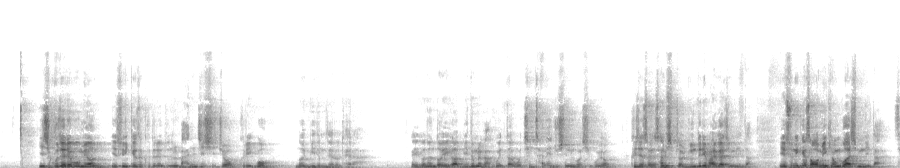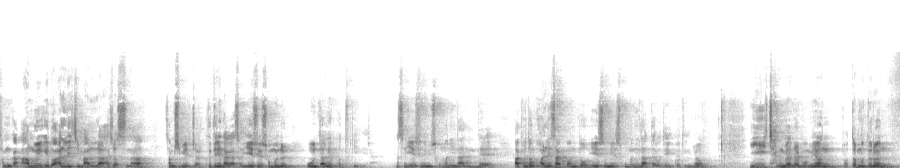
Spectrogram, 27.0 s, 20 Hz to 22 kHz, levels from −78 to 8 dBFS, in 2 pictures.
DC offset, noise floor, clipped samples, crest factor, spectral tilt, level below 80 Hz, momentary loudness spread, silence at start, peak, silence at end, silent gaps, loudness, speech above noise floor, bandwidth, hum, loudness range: under 0.1%; -57 dBFS; under 0.1%; 20 dB; -4.5 dB/octave; -60 dBFS; 15 LU; 0.3 s; -6 dBFS; 0 s; none; -25 LUFS; 32 dB; 15 kHz; none; 7 LU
